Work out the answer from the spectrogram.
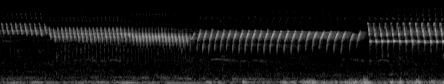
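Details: Canary master song from Pati, Central Java, to trigger singing in silent canaries: unbroken series of fast trills, each tour holding a steady pitch for about a second before stepping to another.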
